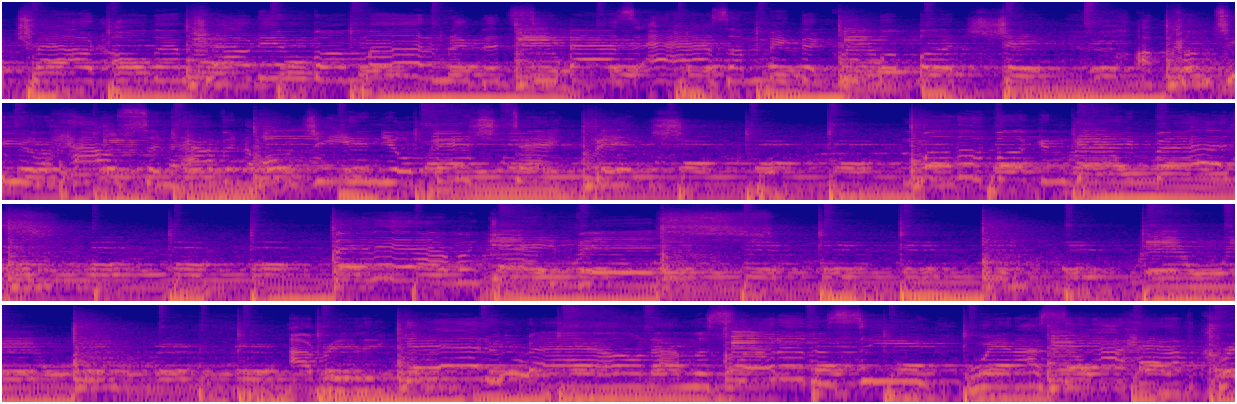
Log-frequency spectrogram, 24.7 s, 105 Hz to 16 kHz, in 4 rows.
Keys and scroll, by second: 3.1-3.4 scroll, 4.0-4.3 scroll, 6.8 scroll, 9.4-9.8 scroll, 11.0 scroll, 11.6-12.5 scroll, 13.0-13.4 scroll, 13.7-14.3 scroll, 15.1 scroll, 16.0 scroll, 18.1-19.5 scroll, 21.8-22.2 scroll, 24.1-24.6 scroll.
